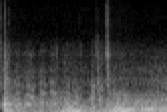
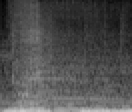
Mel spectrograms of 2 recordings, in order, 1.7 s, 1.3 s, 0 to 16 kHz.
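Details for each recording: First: 2002 BMW M3 E46 straight six, about 100,000 km, warm: catches and fires, sags briefly just after catching, then picks up to idle; hesitant start, owner unsure whether it is nothing, slightly dirty spark plugs, or the engine map. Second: 2002 BMW M3 E46 straight six, about 100,000 km, vanos revised, fully warmed up with oil and water at temperature: free revs climb and fall cleanly with a hard, characteristic metallic rasp, smooth and even; normal.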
